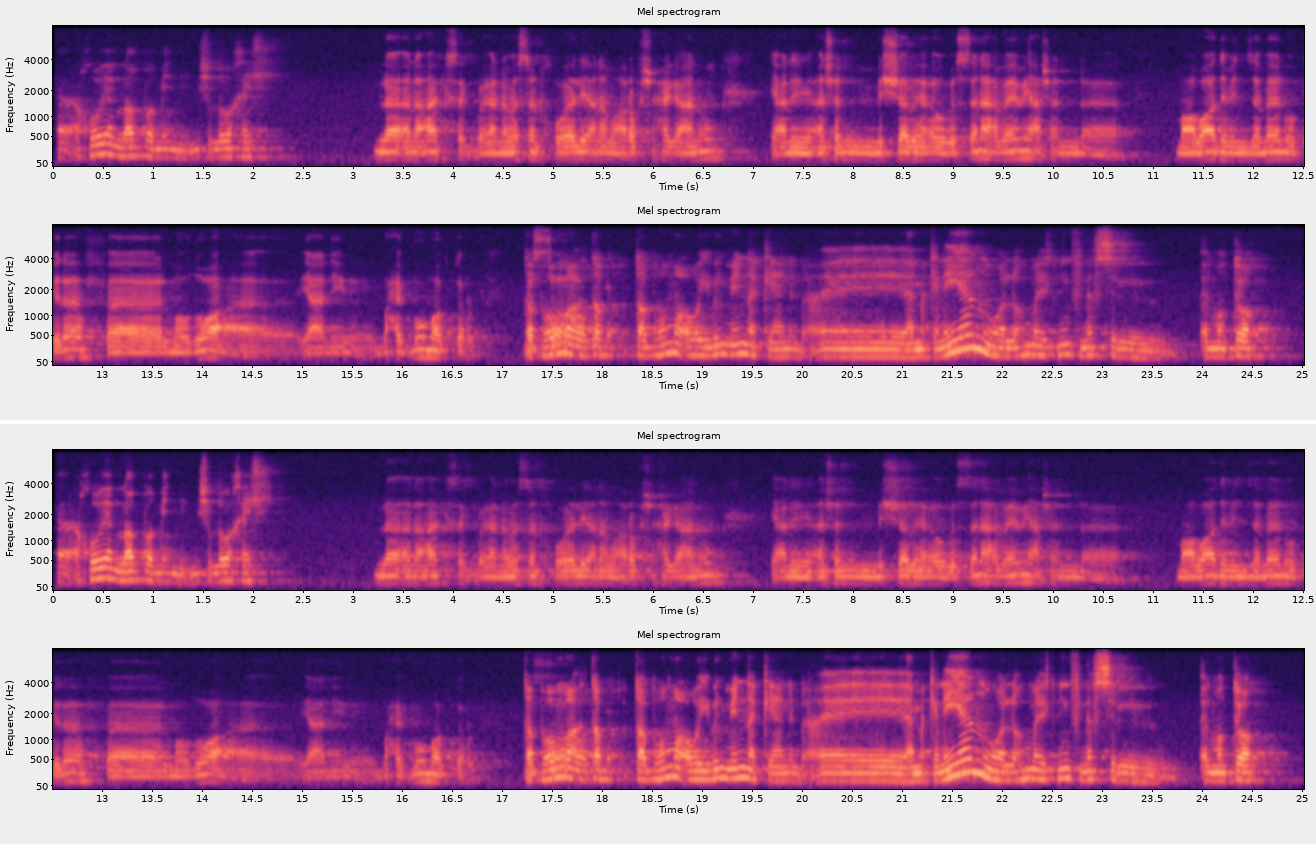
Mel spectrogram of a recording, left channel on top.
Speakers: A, on the right; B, on the left.
A: اخويا اللي اكبر مني مش اللي هو خالي
B: لا انا عكسك بقى انا مثلا خوالي انا ما اعرفش حاجة عنهم يعني عشان مش شبه أوي بس أنا عمامي عشان مع بعض من زمان وكده فالموضوع آه، يعني بحبهم أكتر
A: طب
B: بس
A: هم
B: اه
A: طب طب هم قريبين منك يعني ب- آه مكانيا ولا هم الاتنين في نفس ال- المنطقة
